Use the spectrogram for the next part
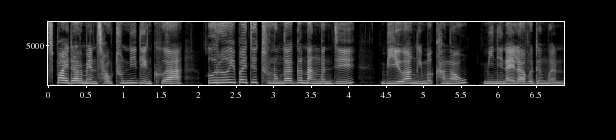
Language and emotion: Bodo, happy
